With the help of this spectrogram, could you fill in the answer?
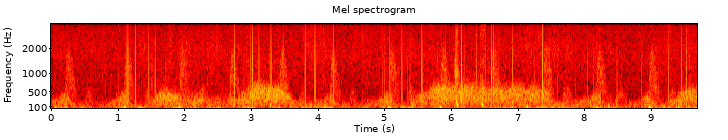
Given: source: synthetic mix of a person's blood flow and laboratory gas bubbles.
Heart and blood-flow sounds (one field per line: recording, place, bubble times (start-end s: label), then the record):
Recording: Doppler ultrasound of blood flow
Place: subclavian vein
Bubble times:
6.03-6.14 s: bubbles
6.42-6.51 s: bubbles
From the record:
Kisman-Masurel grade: 112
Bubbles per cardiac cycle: 1 to 2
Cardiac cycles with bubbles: 1 to 10%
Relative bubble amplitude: moderate (0.250 to 0.450)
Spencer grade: 1 (occasional bubble signal discernible with the cardiac motion signal, with majority of cardiac periods free of bubbles)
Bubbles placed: anywhere in the cardiac cycle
